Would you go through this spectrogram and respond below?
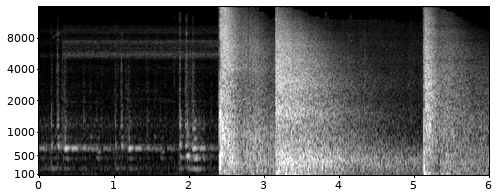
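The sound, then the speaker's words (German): Three loud, sharp explosions from 4 kilos of dynamite placed by soldiers at several points on a powerful truck engine found in a hole in the rainforest, two close together and a third a couple of seconds later, each trailing off in a long rumbling decay after a quiet stretch of faint humming tones. “Sofort bringen sie 4 Kilo Dynamit an verschiedenen Stellen an.”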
